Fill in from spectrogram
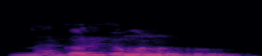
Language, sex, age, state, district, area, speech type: Odia, male, 45-60, Odisha, Kendrapara, urban, spontaneous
